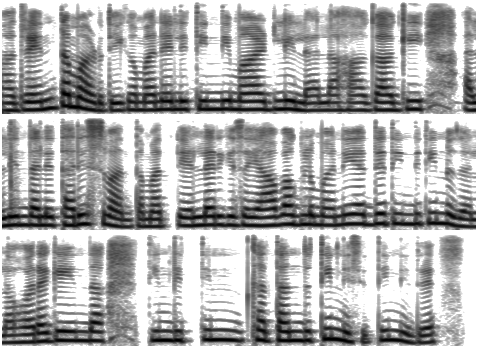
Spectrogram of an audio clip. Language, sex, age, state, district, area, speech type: Kannada, female, 18-30, Karnataka, Udupi, rural, spontaneous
